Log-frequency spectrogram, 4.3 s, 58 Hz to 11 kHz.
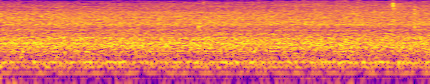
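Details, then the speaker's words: Built-in active cooling fan of a budget 100W COB warm/cool white stage blinder running at a fixed, non-adjusting speed, recorded about a foot away: a soft, even hiss, barely audible at 2 feet; fan operating normally. "So it's not loud in my opinion. I'm about 2 feet away and it's just barely audible."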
